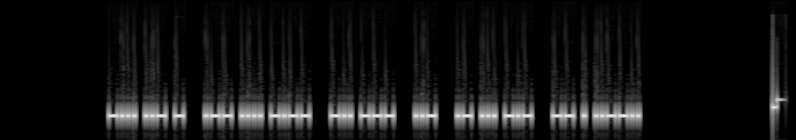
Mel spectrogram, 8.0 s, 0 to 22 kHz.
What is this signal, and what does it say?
Morse code, heard as a keyed tone, about 40 wpm, 700 Hz. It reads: BUT WHY DO U ASK ME?
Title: Sentences from Top 200 Words and Abbreviations 40wpm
